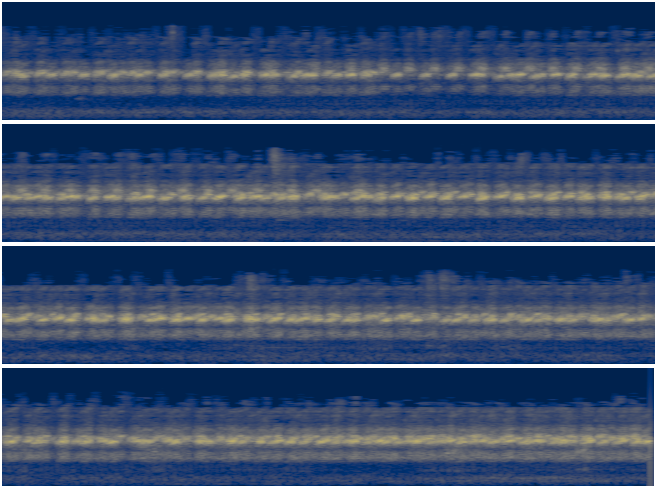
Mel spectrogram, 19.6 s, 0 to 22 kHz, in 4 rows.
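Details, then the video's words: A July 2015 nighttime frog chorus at Radziszów: continuous massed croaking, fast rattling pulses running without pause, slightly swelling in loudness after the first few seconds. "nocne kumkanie żab"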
